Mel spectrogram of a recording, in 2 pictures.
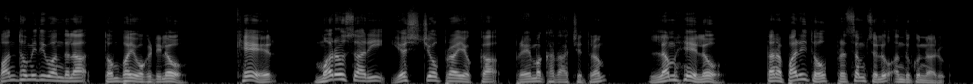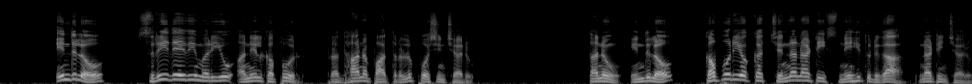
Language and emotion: Telugu, neutral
